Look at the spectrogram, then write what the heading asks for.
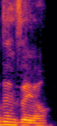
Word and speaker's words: Denzel: His name is Denzel. That's what he said. Shoot the messenger. That's what he said in the interview.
